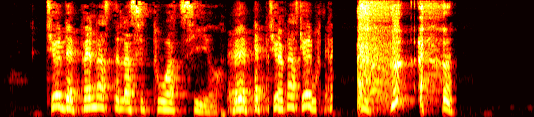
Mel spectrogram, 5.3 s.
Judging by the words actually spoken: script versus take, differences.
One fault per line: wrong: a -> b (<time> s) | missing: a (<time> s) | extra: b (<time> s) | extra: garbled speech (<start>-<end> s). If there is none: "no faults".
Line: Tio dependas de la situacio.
extra: garbled speech (2.3-3.3 s)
